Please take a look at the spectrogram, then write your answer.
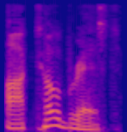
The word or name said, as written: octobrist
